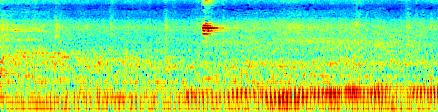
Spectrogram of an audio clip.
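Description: A motor vehicle engine running close by, a steady low rumble that swells a little in the second half, with a short high-pitched beep about two seconds in.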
